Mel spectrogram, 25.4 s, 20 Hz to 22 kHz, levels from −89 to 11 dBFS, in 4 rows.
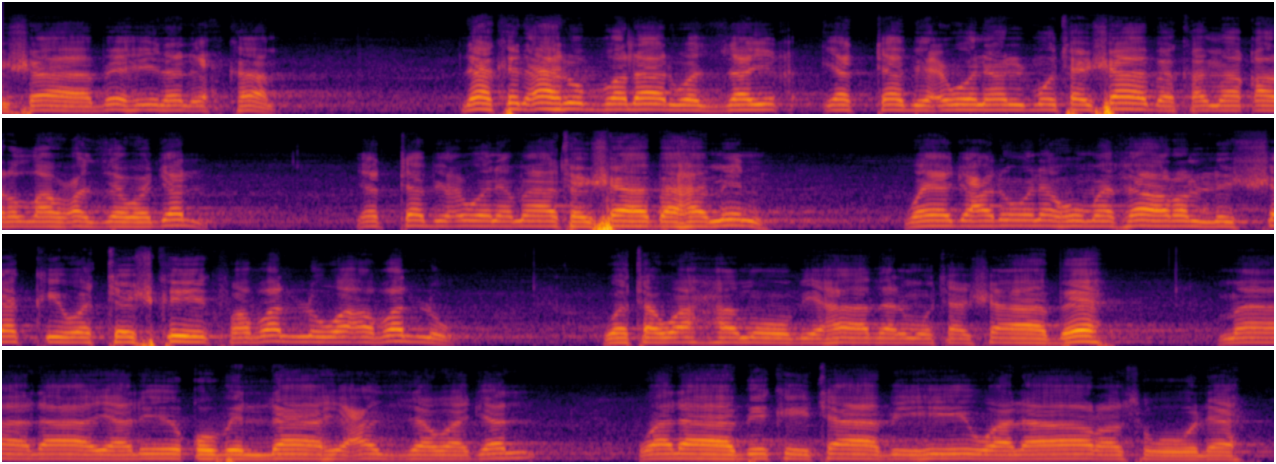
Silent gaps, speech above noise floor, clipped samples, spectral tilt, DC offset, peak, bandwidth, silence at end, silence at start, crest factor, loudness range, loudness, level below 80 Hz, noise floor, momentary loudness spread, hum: none; 28 dB; under 0.1%; -7 dB/octave; under 0.1%; 0 dBFS; 12.5 kHz; 0 s; 0 s; 20 dB; 3 LU; -20 LUFS; -34 dBFS; -48 dBFS; 8 LU; none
